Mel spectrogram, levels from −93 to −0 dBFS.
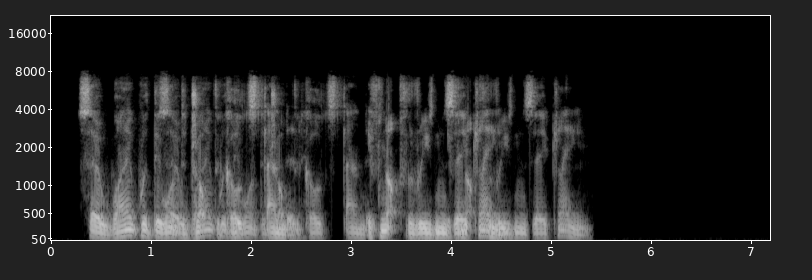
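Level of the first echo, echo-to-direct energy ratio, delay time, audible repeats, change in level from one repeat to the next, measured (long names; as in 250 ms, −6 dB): −6.0 dB, −6.0 dB, 792 ms, 1, repeats not evenly spaced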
